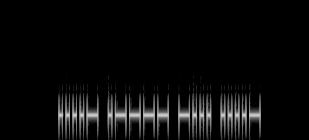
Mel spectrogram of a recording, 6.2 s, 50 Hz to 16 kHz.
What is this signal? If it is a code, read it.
Morse code, heard as a keyed tone, about 17 wpm, 700 Hz. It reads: 41B4
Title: Four Challenging Letter-Number Combinations 17wpm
